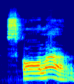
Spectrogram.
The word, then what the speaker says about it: scholar: जब भी CH के बाद O आता है तो CH का उच्चारण कै करते हैं, ठीक है।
